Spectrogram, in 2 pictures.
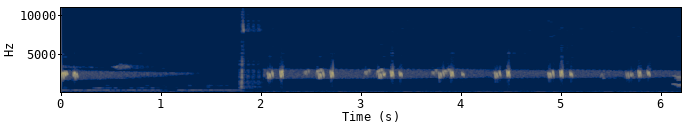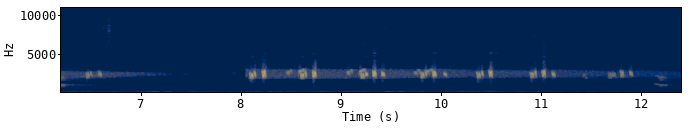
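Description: A female quail gives a fast series of short, high chirping notes in two bursts of several seconds each, with a brief pause between them.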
